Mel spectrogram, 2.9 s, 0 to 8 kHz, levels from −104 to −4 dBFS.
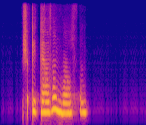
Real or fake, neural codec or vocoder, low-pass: fake; codec, 16 kHz, 0.5 kbps, FreqCodec, smaller model; 7.2 kHz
